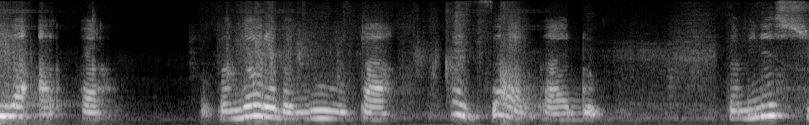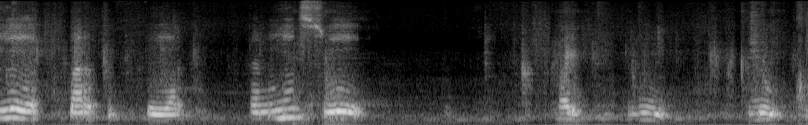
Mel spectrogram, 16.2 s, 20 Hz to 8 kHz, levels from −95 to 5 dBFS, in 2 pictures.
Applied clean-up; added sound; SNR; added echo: neural separator model SepFormer DNS4.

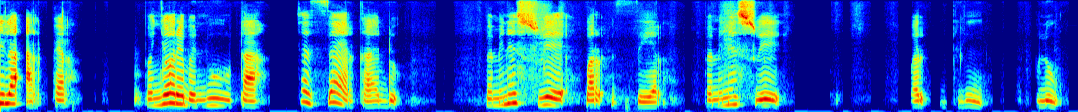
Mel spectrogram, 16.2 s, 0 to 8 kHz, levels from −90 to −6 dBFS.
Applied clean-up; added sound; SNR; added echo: none; none; none; none.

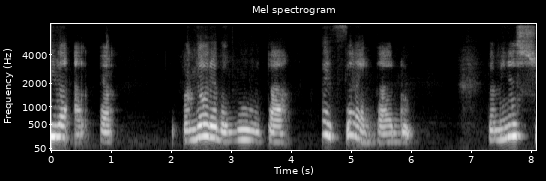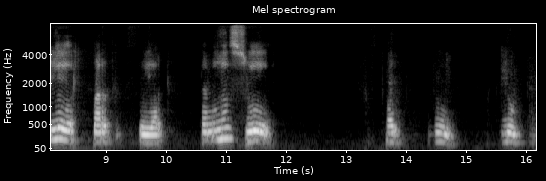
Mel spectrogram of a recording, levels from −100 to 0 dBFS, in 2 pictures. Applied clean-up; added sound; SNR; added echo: neural mask model DeepFilterNet 3.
